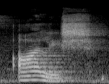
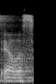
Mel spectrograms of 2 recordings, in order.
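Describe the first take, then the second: First: The name ends with an 'sh' sound. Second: The name ends with an 's' sound. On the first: The speaker calls it right. "it rhymes with my wish" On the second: The speaker calls it wrong. "It's not the right, um, not the right pronunciation"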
